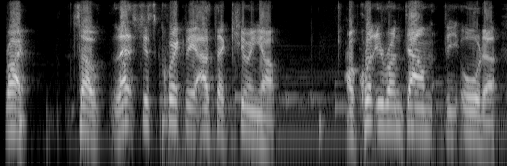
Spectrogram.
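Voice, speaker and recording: A man's voice: on the high side, lively intonation, normal speed, a bit bright, faint music behind. A man doing live sim racing commentary, working through standings and calling out the grid order with frequent fillers. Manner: works out numbers aloud with many fillers.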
